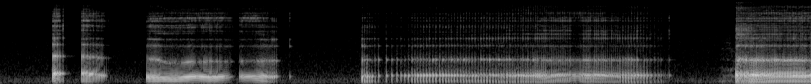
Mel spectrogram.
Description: Some burping after a small bloat.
